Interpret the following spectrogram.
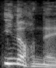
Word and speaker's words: McInerney: Mais c'est aussi un livre publié aux éditions de l'Olivier, signé Jay McInerney. J'espère que je prononce bien. Il faut dire Inorney, il paraît.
